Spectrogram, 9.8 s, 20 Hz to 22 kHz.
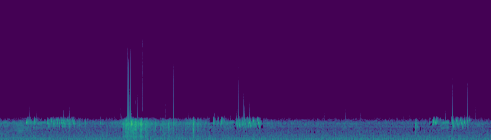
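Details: Afternoon at Fraser Point, 18 October 2022, bald eagles utter thin, high, rapidly repeated chittering notes in short series, with a brief thump or flap and a steady low hum underneath.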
